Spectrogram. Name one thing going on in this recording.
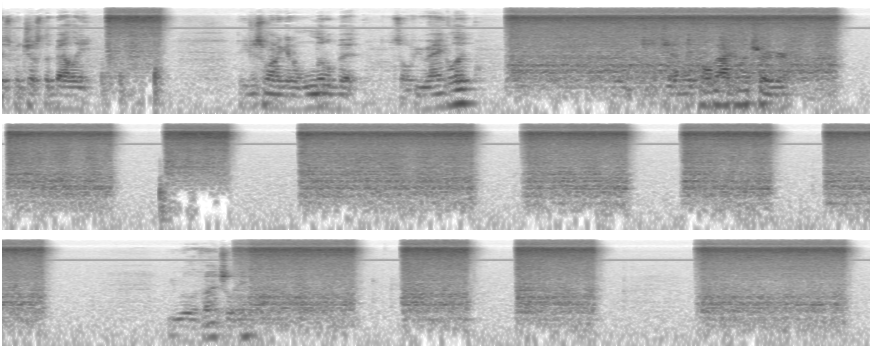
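An airbrush hisses in repeated bursts of spraying air.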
